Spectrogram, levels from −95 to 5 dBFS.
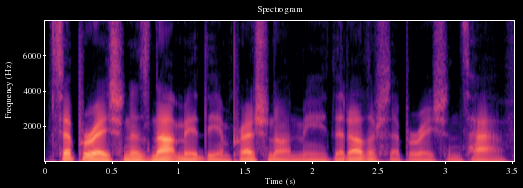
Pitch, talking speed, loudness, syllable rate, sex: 95 Hz, 220 wpm, -22 LUFS, 6.4 syllables/s, male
